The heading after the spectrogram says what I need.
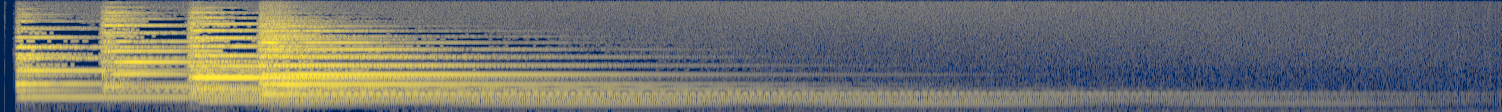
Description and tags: Big Ben QUARTER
